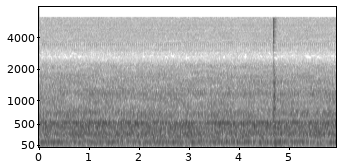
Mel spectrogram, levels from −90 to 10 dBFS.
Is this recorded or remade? recorded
